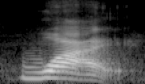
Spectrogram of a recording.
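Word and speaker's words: why: looking so sad today मी कसं म्हटलं व्हाय ला बघा मी काय म्हणते वाय ओके जरी डब्ल्यू एच वाय असेल तरी मी म्हणते वाय आणि आर जरी ए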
